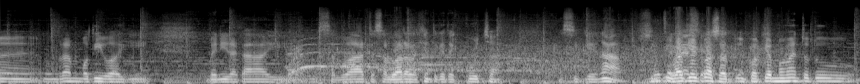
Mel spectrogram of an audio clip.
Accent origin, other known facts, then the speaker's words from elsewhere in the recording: Puente Alto, Santiago Metropolitan Region, Chile; born there; Yo nací en Puente Alto, soy profesor de educación física, estudié psicología, soy psicólogo, tengo un magíster en educación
